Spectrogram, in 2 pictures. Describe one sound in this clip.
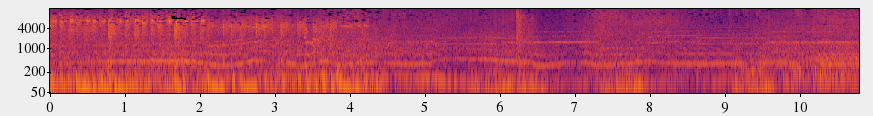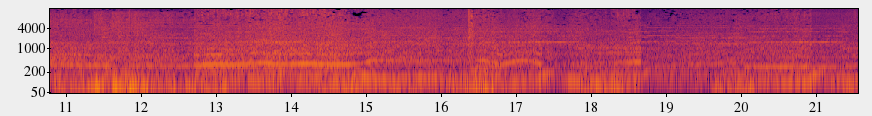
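Off-road racing engines roar and rev up and down.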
